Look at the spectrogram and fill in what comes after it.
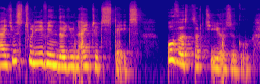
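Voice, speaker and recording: Amid audible room echo and noticeable background noise, a woman speaks at a fairly high pitch and a moderate pace. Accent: French. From France. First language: French. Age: 60s. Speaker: knitting vlogger. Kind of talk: casual vlog talk. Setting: at home. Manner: halting, many hesitations.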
